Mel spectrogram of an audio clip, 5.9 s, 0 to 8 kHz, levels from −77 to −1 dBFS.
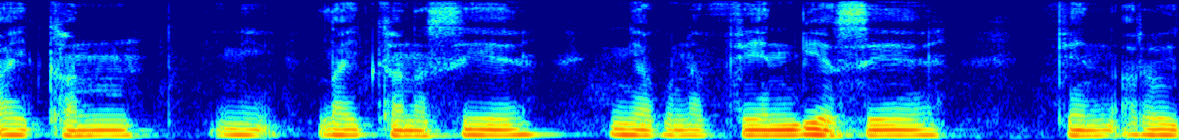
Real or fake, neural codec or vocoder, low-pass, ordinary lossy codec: real; none; none; none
